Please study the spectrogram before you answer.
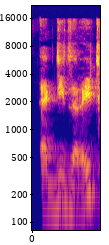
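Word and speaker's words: exaggerate: अब आगे क्या होता है, EXAGGERAT, एक्साजीरेट, एक्साजीरेट ऐसे बोलेंगे इसको, बोलने में इसका प्रोनाउंसिएशन क्या होगा, एक्साजीरेट। ठीक है, ये मीनिंग आपको ध्यान रखनी है।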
